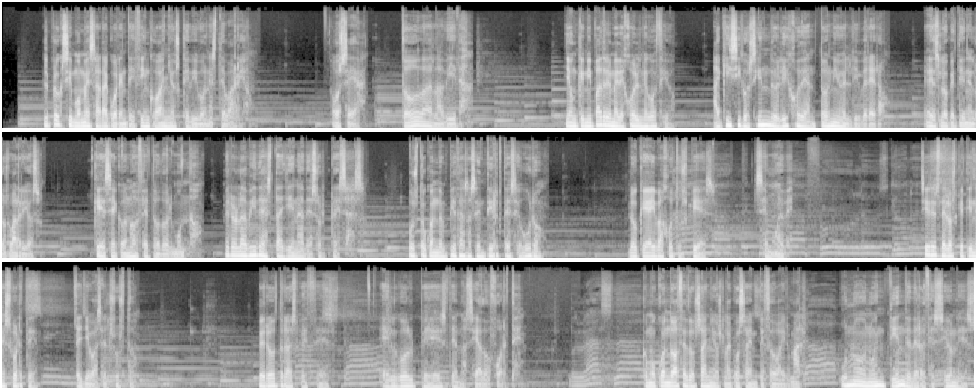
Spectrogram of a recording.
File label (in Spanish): emotivo, Locución publicitaria; locutor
